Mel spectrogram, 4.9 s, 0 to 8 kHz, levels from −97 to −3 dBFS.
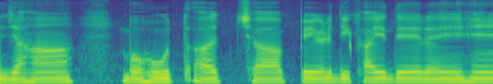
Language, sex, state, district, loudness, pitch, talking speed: Hindi, male, Jharkhand, Deoghar, -16 LUFS, 110 Hz, 95 wpm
